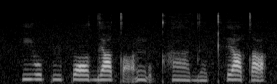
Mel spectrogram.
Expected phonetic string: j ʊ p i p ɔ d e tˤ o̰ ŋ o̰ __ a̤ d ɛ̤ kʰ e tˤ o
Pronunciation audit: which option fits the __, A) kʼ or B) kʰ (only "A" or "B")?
B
